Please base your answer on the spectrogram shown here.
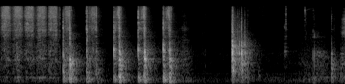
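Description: A matte black sound card circuit board is scrubbed clean in bursts of brisk strokes, each a close, rasping swish with short pauses between, a steady rhythm that breaks off and then resumes.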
